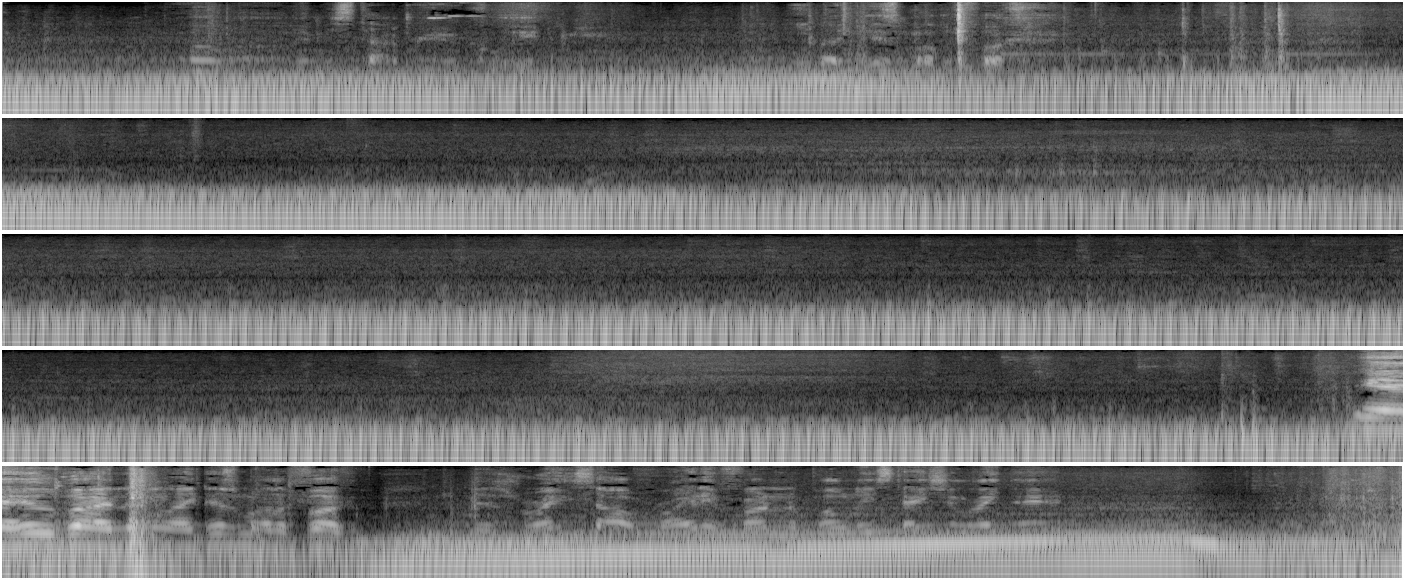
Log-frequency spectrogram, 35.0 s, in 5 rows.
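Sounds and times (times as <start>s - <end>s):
car engine idling: 0.0s - 33.3s.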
